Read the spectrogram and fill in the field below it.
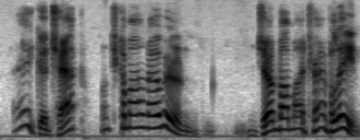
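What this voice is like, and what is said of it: Bad put-on English accent. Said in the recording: “That was a really bad English accent.”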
